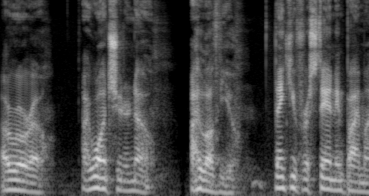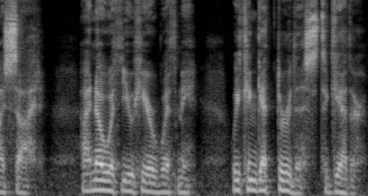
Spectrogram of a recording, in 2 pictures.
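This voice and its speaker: A man voicing a fierce young male warrior king who gives urgent, commanding shouts. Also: lowish voice, moderate pace, husky, voice pushed down. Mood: tender.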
